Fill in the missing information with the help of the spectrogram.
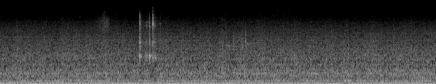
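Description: Steady fan-like background hum, with two light clicks about a second and a half in from a plastic phone case and its metal magnet disc being handled.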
